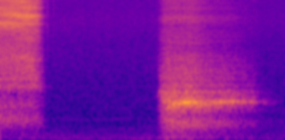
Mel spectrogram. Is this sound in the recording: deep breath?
yes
